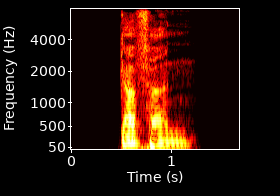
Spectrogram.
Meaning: dative plural of Gaffer
- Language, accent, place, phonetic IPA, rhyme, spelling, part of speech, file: German, Germany, Berlin, [ˈɡafɐn], -afɐn, Gaffern, noun, De-Gaffern.ogg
